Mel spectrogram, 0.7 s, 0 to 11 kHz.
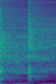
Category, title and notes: Music > Solo percussion
Snare Processed - Oneshot 176 - 14 by 6.5 inch Brass Ludwig
acoustic, beat, crack, drum, drumkit, fx, hit, hits, kit, ludwig, oneshot, perc, processed, realdrum, reverb, rimshot, rimshots, sfx, snares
